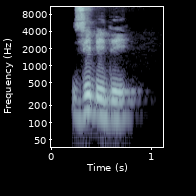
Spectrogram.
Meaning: Zebedee
- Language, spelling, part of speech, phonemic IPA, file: French, Zébédée, proper noun, /ze.be.de/, LL-Q150 (fra)-Zébédée.wav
